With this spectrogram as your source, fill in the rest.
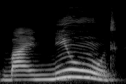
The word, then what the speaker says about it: minute: Listen to the pronunciation, minute.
